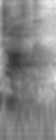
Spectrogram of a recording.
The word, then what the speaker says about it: talk: hablar el verbo To talk que lo vimos la l no se pronuncia recuerden To talk hablar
